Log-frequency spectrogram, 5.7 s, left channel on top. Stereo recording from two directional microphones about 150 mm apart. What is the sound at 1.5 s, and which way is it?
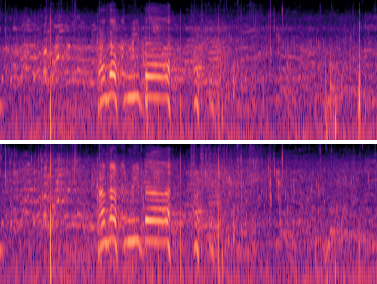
A man's voice, 35° right (ahead or behind).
